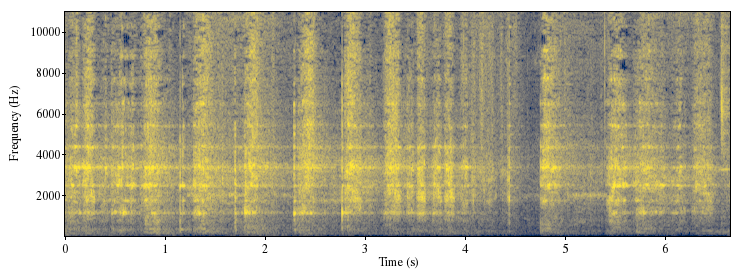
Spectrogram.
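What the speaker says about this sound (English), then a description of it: "really calmly and quietly trimming the excess hoof horn from the bottom of his foot" A farrier works a rasp across the excess horn on a mule's hoof, a steady run of scratchy, rhythmic strokes up close with a few short pauses between passes.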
